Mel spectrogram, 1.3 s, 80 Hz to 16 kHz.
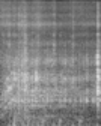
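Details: Ridgid 5700 watt generator, sat about 6 months, cold start on aged gas preserved only with Stabil; quick even chuffing pulses as the small engine catches and settles into a steady run; normal cold start.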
